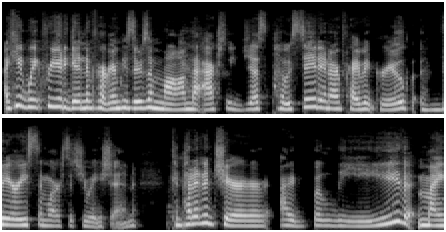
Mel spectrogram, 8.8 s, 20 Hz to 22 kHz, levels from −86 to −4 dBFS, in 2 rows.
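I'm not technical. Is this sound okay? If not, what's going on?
Yes, nothing stood out as a problem when listening to this recording.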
